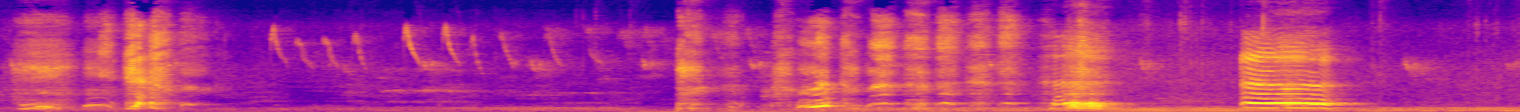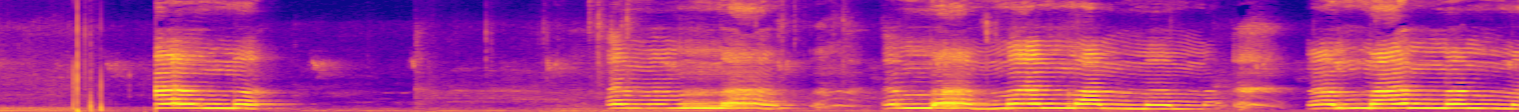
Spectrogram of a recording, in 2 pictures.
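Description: A baby babbles and squeals up close.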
